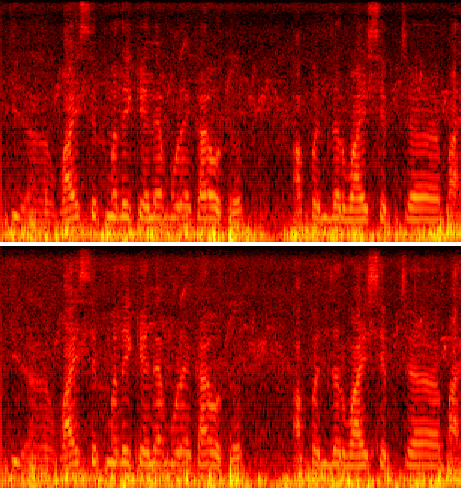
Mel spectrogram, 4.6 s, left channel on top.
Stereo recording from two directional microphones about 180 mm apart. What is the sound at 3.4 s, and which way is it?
Speech, 15° right (ahead or behind).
